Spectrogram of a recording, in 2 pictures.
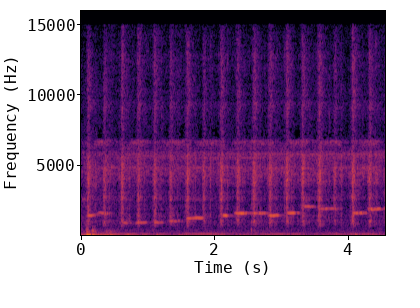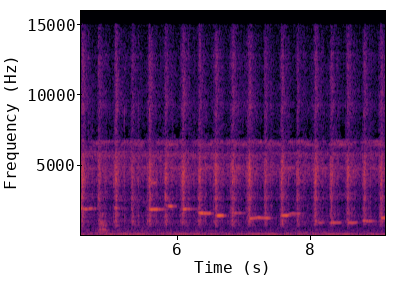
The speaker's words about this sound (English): They were all made by these trippers in the Amazon. And they're all using, like, rattles and shit, and they're whistling. Like, listen to this.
